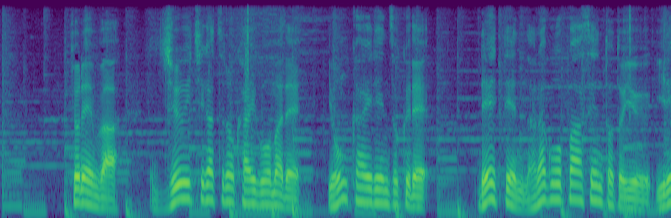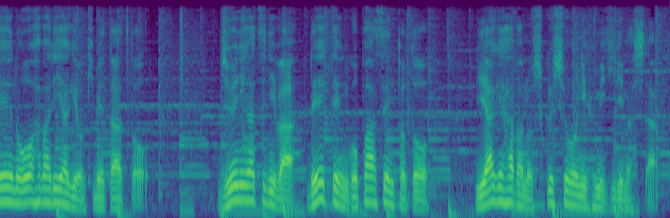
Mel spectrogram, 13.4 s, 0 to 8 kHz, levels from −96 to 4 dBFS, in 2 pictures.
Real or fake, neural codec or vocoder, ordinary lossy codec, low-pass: real; none; none; 7.2 kHz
